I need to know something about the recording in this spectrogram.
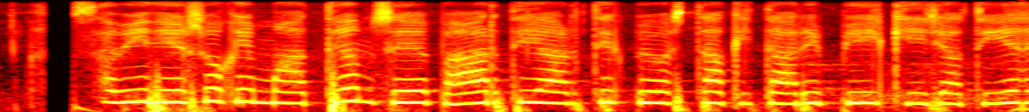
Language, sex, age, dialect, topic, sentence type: Hindi, female, 18-24, Kanauji Braj Bhasha, banking, statement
